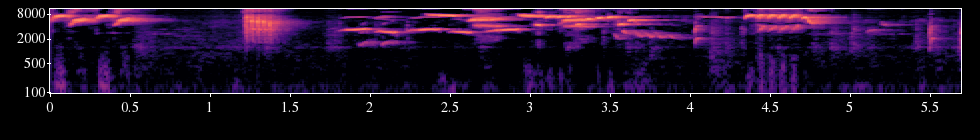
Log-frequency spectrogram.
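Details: Flute-like nyuling song from a tledekan: clear whistles and quick warbled notes in busy phrases, with a loud noisy burst early on and rapid chirps near the end.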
